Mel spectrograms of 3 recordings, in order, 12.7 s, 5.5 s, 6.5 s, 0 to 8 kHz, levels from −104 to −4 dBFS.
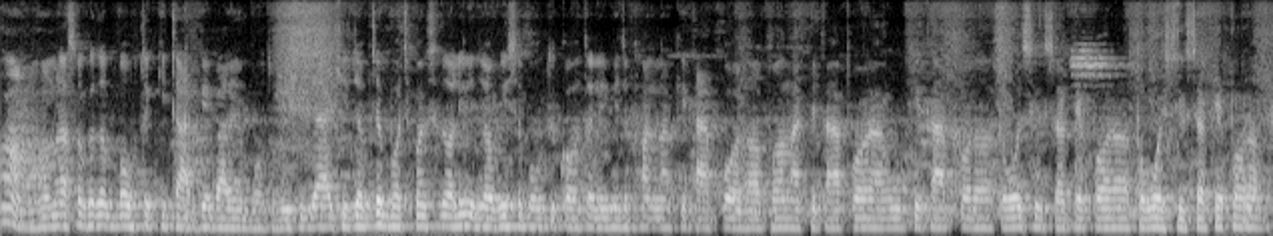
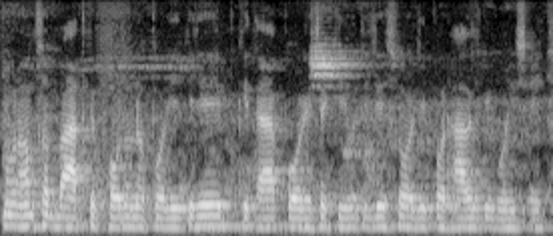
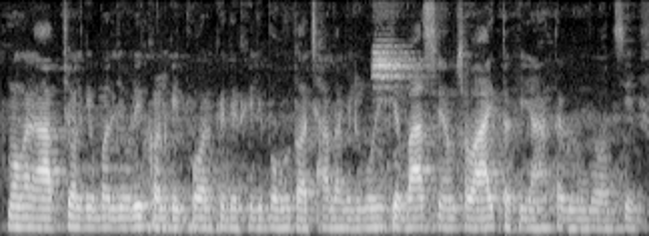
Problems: low volume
